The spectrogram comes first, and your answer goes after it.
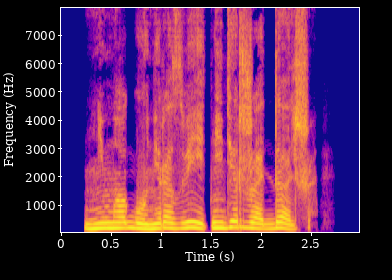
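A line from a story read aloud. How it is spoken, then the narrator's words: Moaning. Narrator (Russian): простонал Оливер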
